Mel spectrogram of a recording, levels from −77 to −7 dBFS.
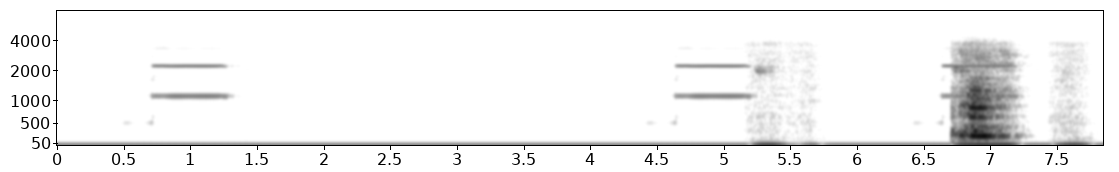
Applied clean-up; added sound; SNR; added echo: none; Wind instrument, woodwind instrument; 17 dB; reverberation time 0.3 s.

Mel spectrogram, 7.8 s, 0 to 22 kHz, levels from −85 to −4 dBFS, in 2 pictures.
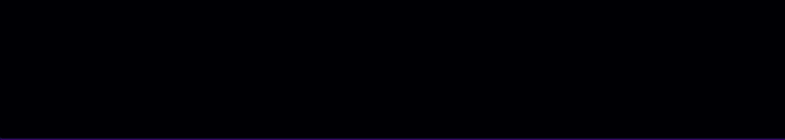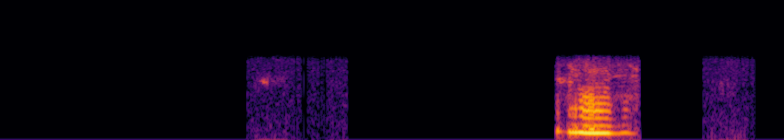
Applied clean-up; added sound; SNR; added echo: none; none; none; none.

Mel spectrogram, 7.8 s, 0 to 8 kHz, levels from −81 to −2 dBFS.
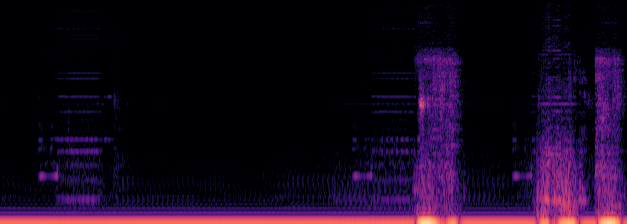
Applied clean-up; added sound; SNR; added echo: neural separator model SepFormer DNS4.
